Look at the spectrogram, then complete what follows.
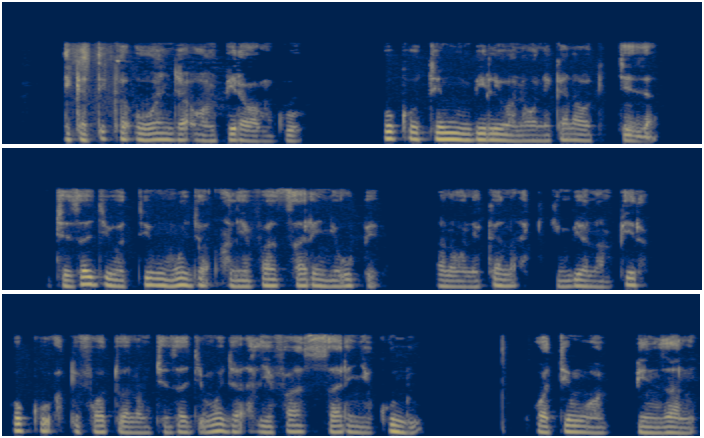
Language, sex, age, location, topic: Swahili, male, 18-24, Wajir, government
